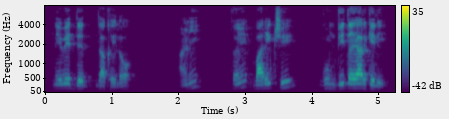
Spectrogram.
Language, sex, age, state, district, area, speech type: Goan Konkani, male, 45-60, Goa, Canacona, rural, spontaneous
